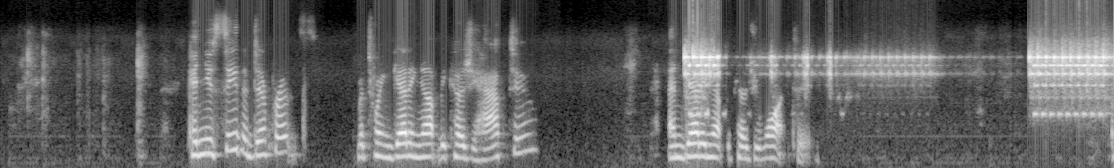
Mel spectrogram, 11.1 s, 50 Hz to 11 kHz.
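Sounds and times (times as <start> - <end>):
speech: 1.9 - 5.4, 6.7 - 8.2
telephone ringing with a trilling electronic bell: 6.8 - 9.4, 10.3 - 11.1.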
